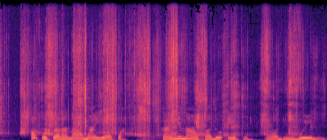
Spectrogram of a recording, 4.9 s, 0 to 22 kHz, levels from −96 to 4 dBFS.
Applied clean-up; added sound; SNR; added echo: none; Chewing, mastication; 2 dB; none.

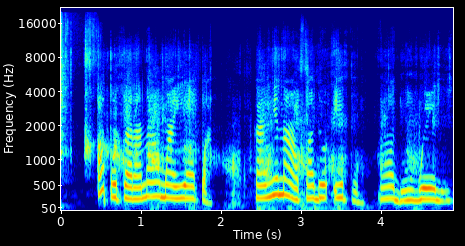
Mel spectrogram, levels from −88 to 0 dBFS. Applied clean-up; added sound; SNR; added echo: neural mask model RNNoise.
